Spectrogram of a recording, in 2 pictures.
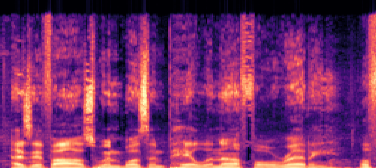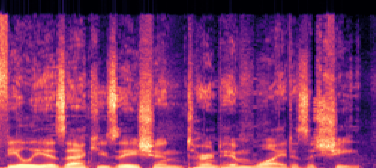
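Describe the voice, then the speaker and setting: Deep-voiced male narrator. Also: brisk, darkish tone. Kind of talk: scripted audio drama narration.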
